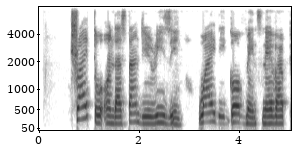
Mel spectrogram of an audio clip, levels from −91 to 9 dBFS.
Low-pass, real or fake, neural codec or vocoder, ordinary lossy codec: 7.2 kHz; real; none; Opus, 64 kbps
